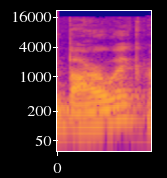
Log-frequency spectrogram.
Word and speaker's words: Barwick: Yep, my name is Brandon Barwick. My last name is spelled B-A-R-W-I-C-K.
